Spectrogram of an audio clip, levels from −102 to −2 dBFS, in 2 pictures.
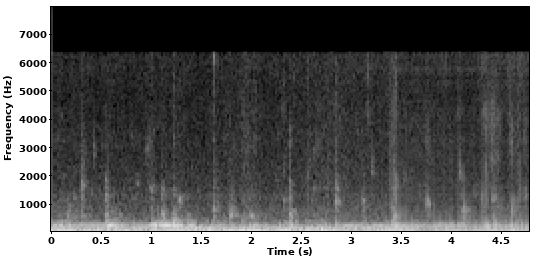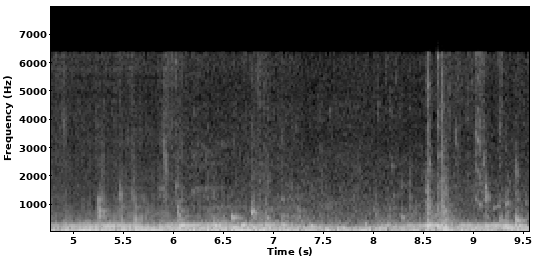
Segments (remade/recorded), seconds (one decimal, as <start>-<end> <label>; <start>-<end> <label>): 0.0-3.4 recorded; 3.4-6.0 remade; 6.0-9.6 recorded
